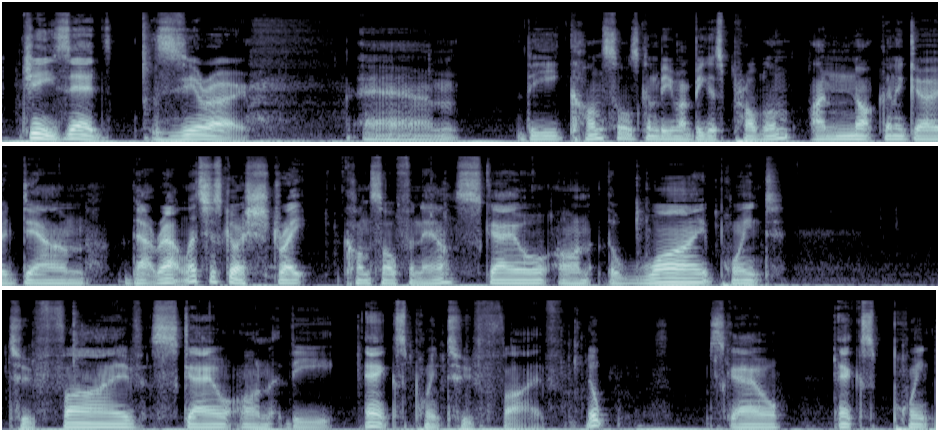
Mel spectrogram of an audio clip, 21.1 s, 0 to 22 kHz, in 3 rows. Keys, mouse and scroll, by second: 0.3 g, 1.9-4.9 middle drag, 5.7-8.7 middle drag, 18.5 ctrl+z, 19.5 s.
